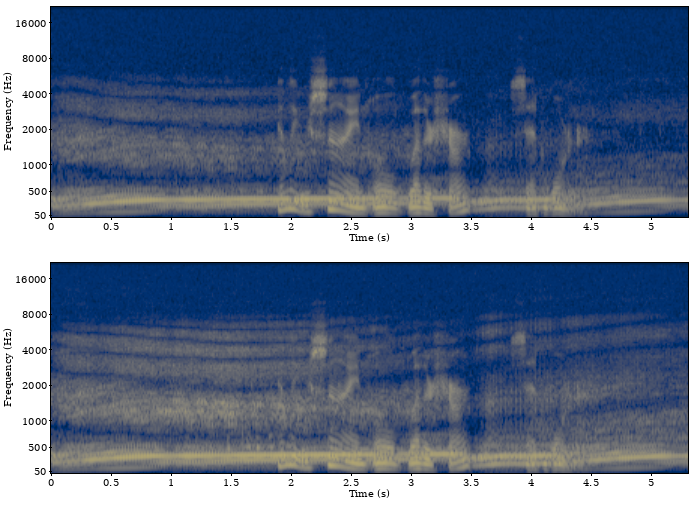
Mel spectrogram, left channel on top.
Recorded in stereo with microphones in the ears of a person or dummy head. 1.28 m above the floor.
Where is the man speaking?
5° right (ahead or behind).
